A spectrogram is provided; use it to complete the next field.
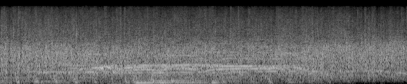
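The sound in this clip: Audience applause welcoming the host, a dense, steady wash of clapping that stays loud and even for about four seconds with no voices standing out.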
